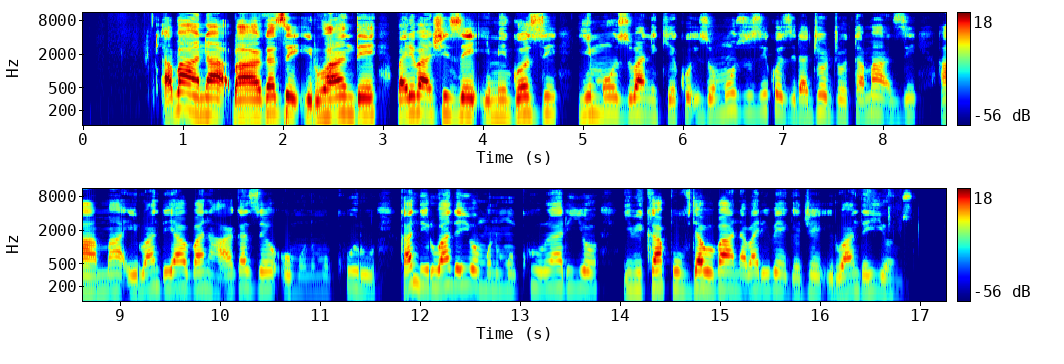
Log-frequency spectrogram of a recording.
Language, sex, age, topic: Rundi, male, 18-24, education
